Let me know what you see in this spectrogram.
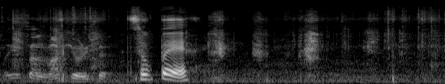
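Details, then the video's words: A worked-up Shiba Inu gives a couple of wavering, whiny yelps close together, overlapping with a person speaking nearby. "Shiba Inu going crazy!!!"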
